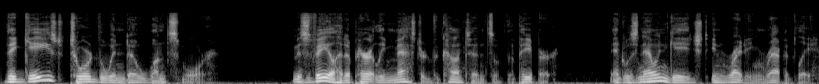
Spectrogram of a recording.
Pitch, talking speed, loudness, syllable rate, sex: 100 Hz, 175 wpm, -19 LUFS, 5.6 syllables/s, male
